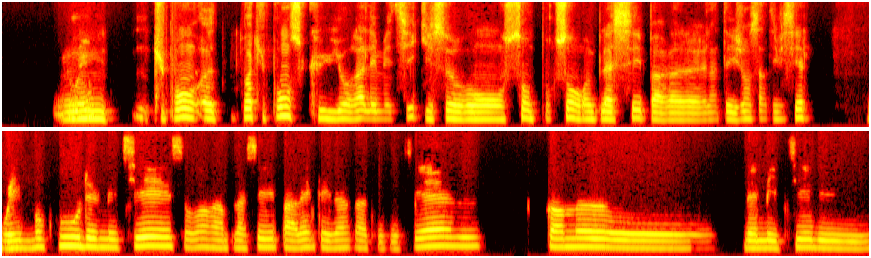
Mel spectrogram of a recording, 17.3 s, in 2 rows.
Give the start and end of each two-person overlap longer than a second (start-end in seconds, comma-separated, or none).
none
